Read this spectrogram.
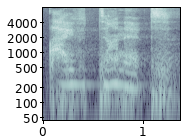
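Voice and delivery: hushed, whispery declaration; tender assurance. Acted. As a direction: say it very softly, as a personal gift. Preacher voices Jesus speaking to us.

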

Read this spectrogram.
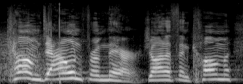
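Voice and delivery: mother calling her son off the roof; mom yelling. Retold or imitated. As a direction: plead loudly with the child. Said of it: "my mom is yelling".

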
